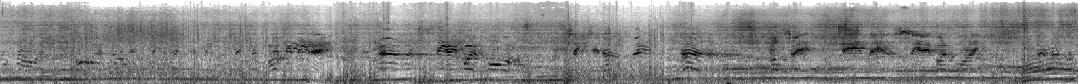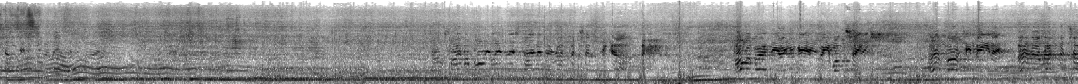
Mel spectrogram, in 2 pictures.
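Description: Several autograss race cars' engines revving together as the pack races around the dirt oval, their pitches rising and falling as the cars accelerate and ease off.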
